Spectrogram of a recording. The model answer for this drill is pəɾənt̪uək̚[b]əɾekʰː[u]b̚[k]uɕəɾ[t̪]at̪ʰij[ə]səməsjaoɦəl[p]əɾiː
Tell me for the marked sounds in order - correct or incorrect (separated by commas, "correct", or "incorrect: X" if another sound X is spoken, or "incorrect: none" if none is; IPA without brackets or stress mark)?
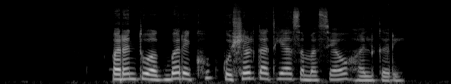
correct, incorrect: uː, correct, correct, incorrect: a, incorrect: k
